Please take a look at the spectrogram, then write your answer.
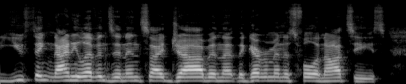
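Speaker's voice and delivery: ordinary talk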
